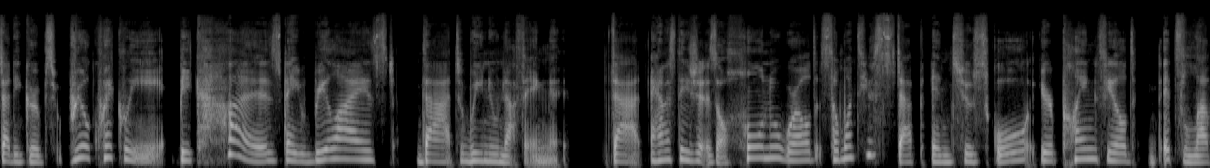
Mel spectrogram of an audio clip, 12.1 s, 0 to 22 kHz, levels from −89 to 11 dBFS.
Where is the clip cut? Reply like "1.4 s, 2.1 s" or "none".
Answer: none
